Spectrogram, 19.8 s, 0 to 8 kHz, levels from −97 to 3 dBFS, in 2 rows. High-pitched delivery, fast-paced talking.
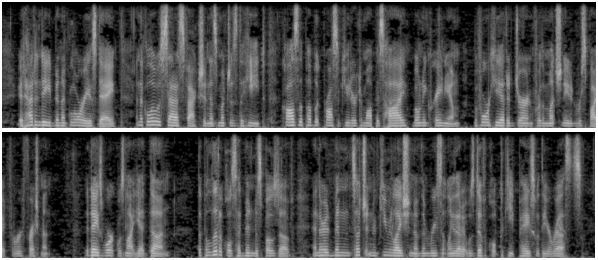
No: medium, 165 Hz; fast, 215 wpm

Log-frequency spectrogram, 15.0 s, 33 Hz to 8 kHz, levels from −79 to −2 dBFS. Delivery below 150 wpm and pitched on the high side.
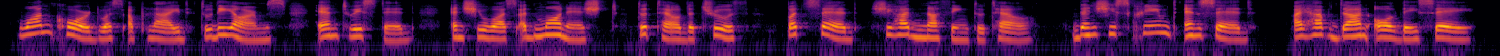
Yes: average, 140 wpm; high, 210 Hz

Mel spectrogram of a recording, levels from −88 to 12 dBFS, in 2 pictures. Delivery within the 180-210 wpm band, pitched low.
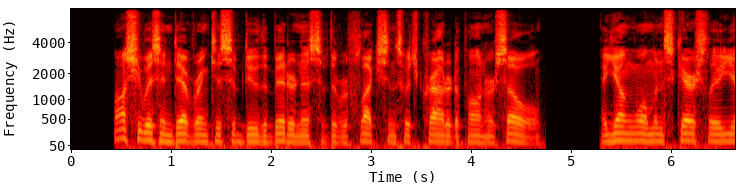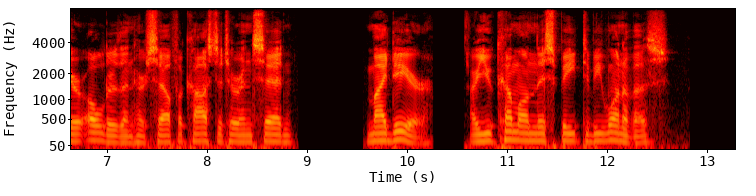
Yes: average, 190 wpm; low, 110 Hz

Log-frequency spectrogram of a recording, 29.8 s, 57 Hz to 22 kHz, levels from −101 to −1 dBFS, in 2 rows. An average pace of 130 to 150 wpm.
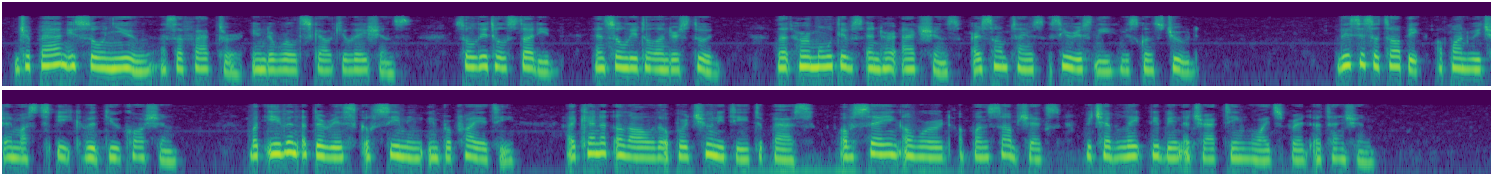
Yes: average, 140 wpm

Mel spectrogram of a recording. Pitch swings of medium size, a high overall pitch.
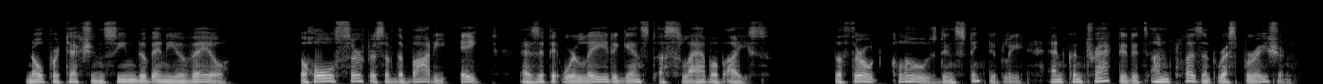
No: average, 3.6 semitones; low, 100 Hz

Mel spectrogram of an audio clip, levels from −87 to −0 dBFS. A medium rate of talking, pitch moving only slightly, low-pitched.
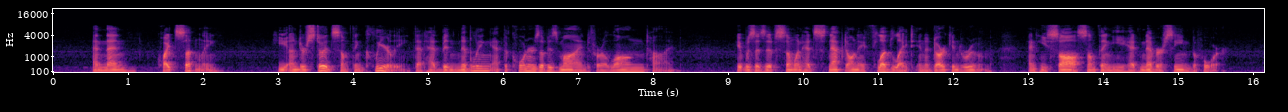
Yes: average, 165 wpm; narrow, 2.3 semitones; low, 100 Hz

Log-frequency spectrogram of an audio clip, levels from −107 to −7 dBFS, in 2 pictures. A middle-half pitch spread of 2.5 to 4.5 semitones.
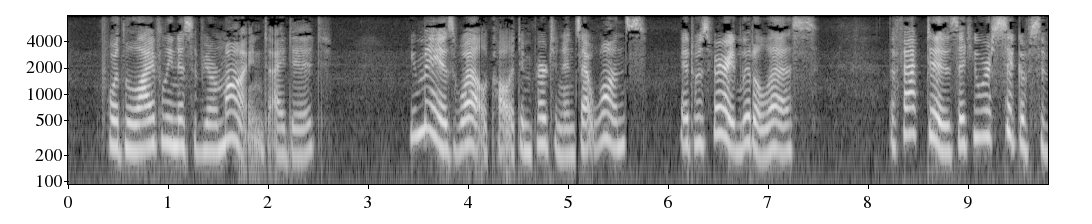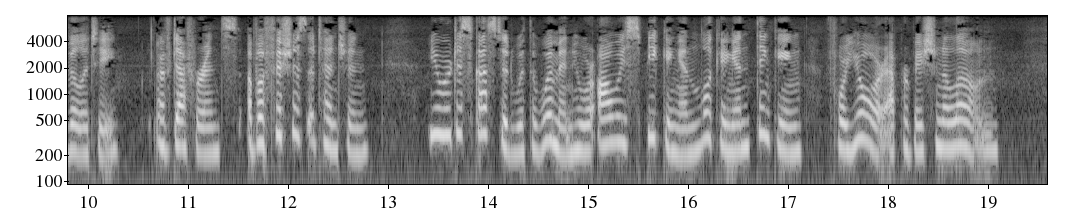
Yes: average, 4.1 semitones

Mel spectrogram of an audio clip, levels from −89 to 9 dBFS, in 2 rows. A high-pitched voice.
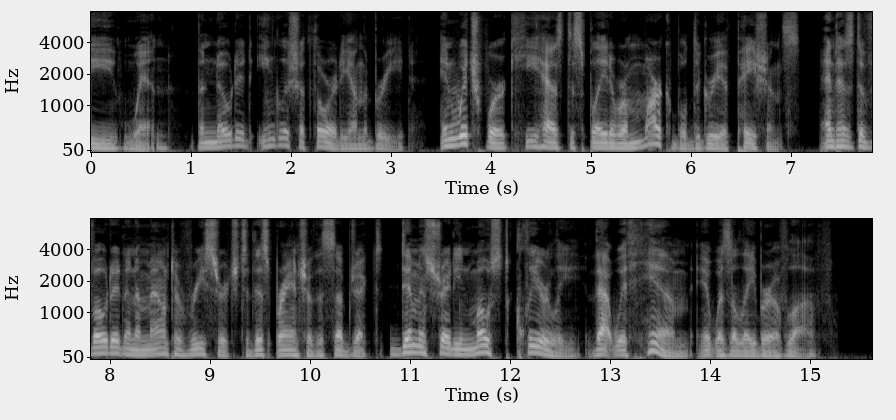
No: low, 100 Hz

